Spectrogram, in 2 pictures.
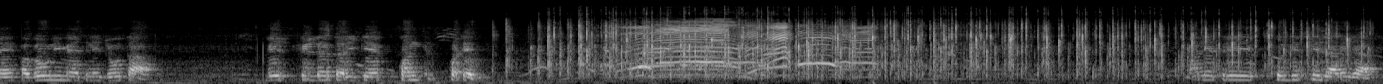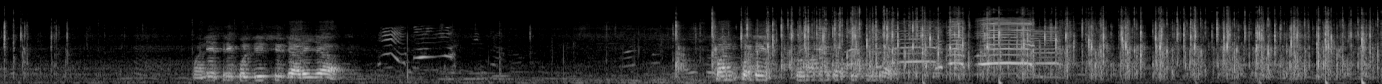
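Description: A man speaks through a loudspeaker outdoors, announcing with pauses.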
